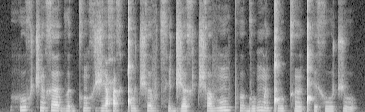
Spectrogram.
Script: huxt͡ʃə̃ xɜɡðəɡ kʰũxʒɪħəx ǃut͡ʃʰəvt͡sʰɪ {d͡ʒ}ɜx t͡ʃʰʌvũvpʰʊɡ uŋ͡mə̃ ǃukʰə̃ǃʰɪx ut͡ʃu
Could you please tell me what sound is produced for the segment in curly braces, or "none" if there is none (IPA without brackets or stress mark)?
d͡ʒ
